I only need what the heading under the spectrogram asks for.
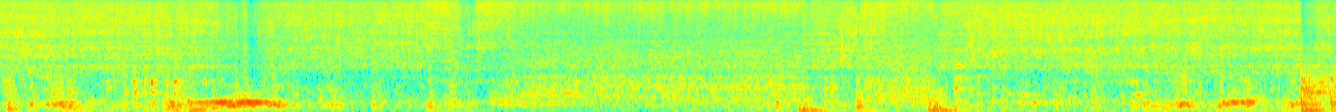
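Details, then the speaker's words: Kitchen faucet (hot side) that whistled and banged, likely from sediment. Smooth steady rush of water from the tap, no squeal, hammering or banging; normal flow, no leaks. "no more weeks no more noise so I must have just been a little bit of sediment making a whistle in action alright weird"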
